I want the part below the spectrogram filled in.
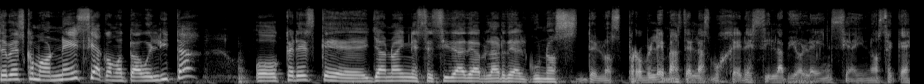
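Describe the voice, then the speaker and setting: A woman speaks in a very deep, low pitch at a moderate pace, with very wide pitch swings. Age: 70s. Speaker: podcast host and feminist journalist. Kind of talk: casual chat.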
